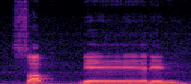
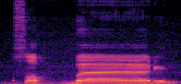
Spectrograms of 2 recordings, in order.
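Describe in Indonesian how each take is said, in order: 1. Vokal setelah b condong ke e. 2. Vokal setelah b adalah a terbuka biasa.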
